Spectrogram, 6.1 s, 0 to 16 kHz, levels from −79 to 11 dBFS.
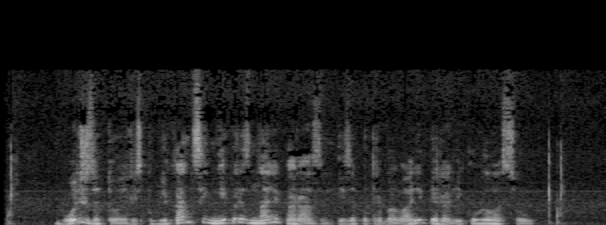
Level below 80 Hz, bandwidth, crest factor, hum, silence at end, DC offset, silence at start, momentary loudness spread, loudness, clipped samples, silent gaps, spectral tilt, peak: -48 dBFS; 11.5 kHz; 20 dB; none; 0.4 s; under 0.1%; 0.05 s; 10 LU; -20 LUFS; under 0.1%; none; -4.5 dB/octave; 0 dBFS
